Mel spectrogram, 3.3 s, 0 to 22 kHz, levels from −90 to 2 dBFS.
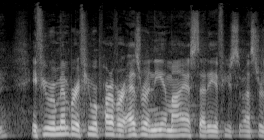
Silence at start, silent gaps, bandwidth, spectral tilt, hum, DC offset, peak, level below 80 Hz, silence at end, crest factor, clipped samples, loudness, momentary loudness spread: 0 s; none; 18 kHz; -6 dB/octave; none; under 0.1%; -6 dBFS; -76 dBFS; 0 s; 16 dB; under 0.1%; -23 LUFS; 10 LU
